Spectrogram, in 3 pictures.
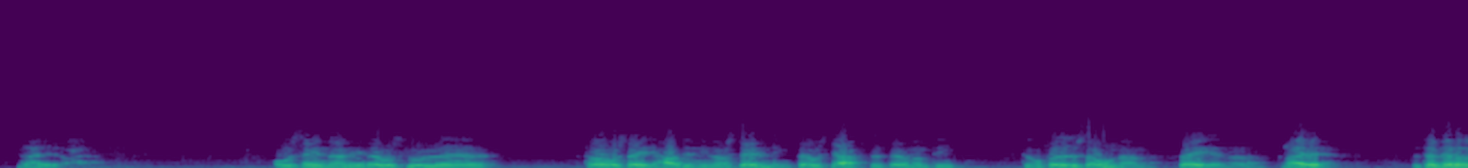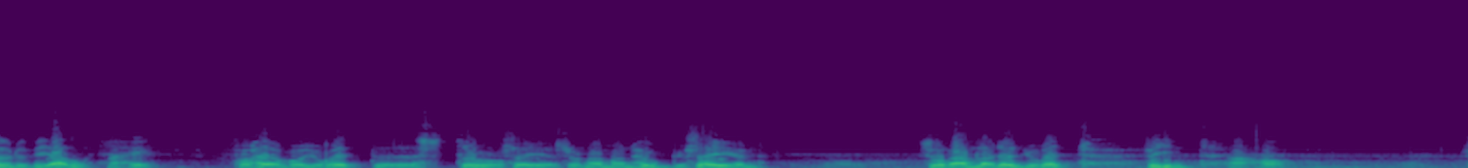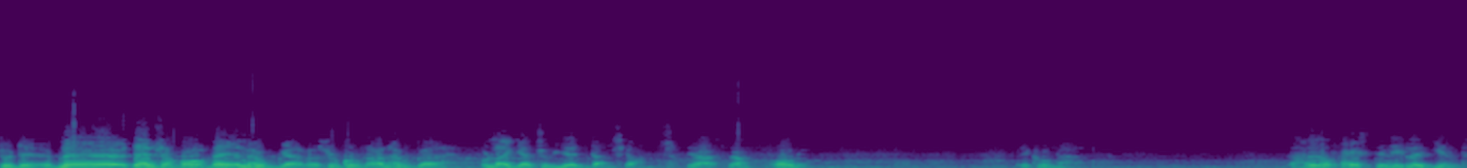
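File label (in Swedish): Holm Halland, dialekter; Folkminnen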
